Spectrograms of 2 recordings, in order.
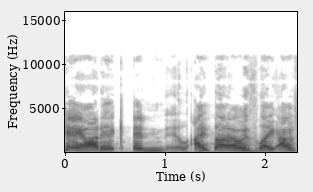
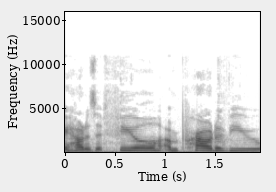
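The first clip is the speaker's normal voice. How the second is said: ordinary delivery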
